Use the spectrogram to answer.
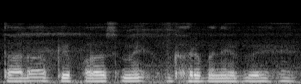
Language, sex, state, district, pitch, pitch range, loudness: Hindi, male, Uttar Pradesh, Saharanpur, 145 Hz, 140-150 Hz, -17 LUFS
